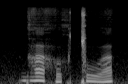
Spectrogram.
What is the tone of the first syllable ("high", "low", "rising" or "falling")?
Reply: falling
